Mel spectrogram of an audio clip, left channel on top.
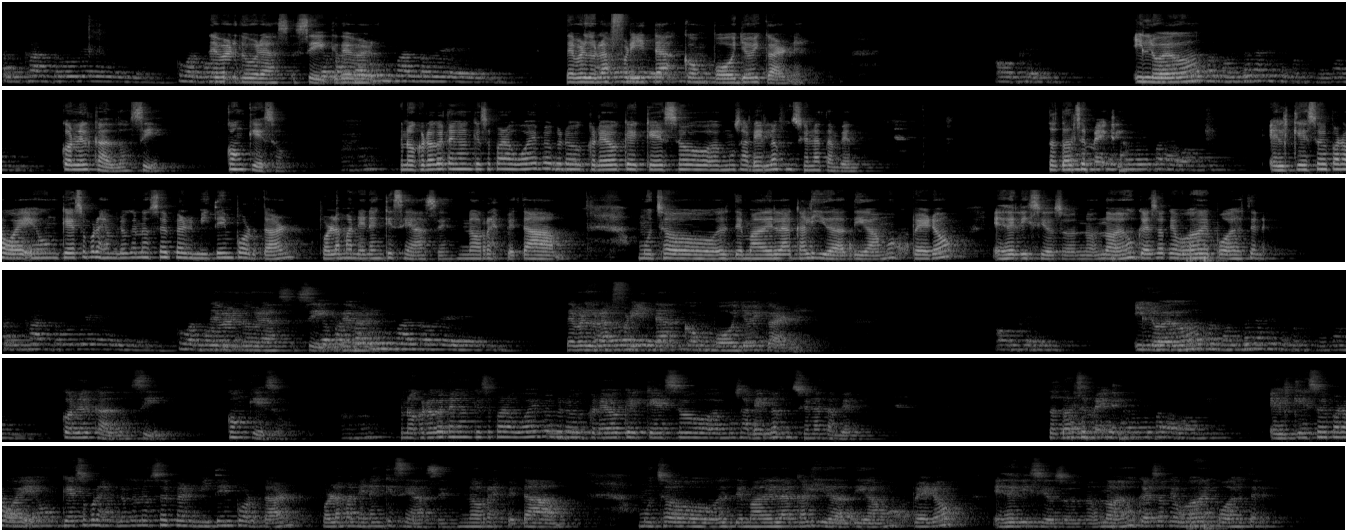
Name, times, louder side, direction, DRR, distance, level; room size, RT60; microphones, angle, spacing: voice 1, 0.0-2.4 3.1-5.1 5.7-7.7 9.9-10.5 11.4-13.7 16.8-17.2 18.9-19.3 24.1-25.6 26.9-27.2, left 1 dB, 20° left, -5 dB, 1.0 m, -43 dB
voice 2, 2.1-3.8 5.6-8.1 8.5-8.7 11.3-12.0 14.0-15.0 15.7-16.3 17.4-22.0 22.4-22.5 23.9-24.7 26.1-39.5, left 8 dB, 90° left, 11 dB, 0.3 m, -35 dB
5.0 x 3.0 x 2.5 m, 1.0 s
head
